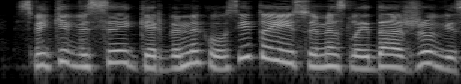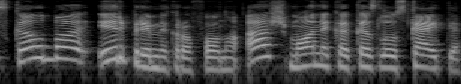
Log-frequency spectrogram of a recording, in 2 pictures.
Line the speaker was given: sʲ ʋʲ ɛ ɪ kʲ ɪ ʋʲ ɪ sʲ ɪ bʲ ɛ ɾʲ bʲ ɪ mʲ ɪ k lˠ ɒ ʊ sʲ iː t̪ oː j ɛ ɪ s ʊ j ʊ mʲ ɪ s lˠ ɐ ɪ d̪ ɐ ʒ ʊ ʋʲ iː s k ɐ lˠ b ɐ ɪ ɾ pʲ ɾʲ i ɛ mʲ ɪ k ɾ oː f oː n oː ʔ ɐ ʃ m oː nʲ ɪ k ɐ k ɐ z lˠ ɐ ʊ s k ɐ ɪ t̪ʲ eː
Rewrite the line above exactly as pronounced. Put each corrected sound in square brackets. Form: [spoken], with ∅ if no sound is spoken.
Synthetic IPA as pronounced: sʲ ʋʲ ɛ ɪ kʲ ɪ ʋʲ ɪ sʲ ɪ [ɡʲ] ɛ ɾʲ bʲ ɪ mʲ ɪ k lˠ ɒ ʊ sʲ iː t̪ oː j ɛ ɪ s ʊ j ʊ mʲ ɪ s lˠ ɐ ɪ d̪ ɐ ʒ ʊ ʋʲ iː s k ɐ lˠ b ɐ ɪ ɾ pʲ ɾʲ i ɛ mʲ ɪ k ɾ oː f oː n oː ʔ ɐ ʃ m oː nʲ ɪ k ɐ k ɐ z lˠ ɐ ʊ s k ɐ ɪ t̪ʲ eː

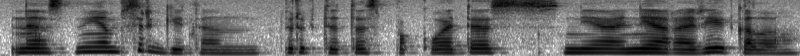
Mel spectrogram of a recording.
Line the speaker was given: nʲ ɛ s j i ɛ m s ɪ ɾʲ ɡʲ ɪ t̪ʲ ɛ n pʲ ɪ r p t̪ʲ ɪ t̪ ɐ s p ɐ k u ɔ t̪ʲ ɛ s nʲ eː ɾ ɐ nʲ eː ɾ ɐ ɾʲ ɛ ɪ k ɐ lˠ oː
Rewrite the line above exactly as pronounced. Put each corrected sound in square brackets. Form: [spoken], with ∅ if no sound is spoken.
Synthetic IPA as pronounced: nʲ ɛ s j i ɛ m s ɪ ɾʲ ɡʲ ɪ t̪ʲ ɛ n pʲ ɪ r [k] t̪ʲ ɪ t̪ ɐ s p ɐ k u ɔ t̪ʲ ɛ s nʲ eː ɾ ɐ nʲ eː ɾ ɐ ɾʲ ɛ ɪ k ɐ lˠ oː

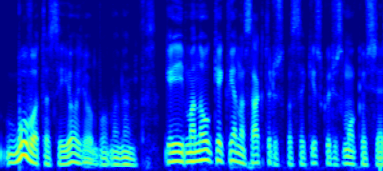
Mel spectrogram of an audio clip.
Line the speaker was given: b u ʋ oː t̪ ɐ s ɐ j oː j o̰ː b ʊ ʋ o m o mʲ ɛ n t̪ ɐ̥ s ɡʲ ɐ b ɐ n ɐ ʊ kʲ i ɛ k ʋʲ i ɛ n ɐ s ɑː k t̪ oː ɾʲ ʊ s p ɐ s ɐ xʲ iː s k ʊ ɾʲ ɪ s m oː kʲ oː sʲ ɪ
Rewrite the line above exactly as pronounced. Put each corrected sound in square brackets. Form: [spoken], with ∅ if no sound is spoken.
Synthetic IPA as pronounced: b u ʋ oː t̪ ɐ s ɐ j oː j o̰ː b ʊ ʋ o m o mʲ ɛ n t̪ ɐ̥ s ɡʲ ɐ [m] ɐ n ɐ ʊ kʲ i ɛ k ʋʲ i ɛ n ɐ s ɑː k t̪ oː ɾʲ ʊ s p ɐ s ɐ [kʲ] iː s k ʊ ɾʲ ɪ s m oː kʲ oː sʲ ɪ

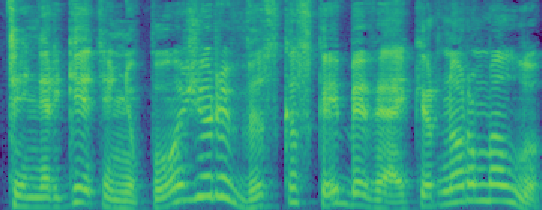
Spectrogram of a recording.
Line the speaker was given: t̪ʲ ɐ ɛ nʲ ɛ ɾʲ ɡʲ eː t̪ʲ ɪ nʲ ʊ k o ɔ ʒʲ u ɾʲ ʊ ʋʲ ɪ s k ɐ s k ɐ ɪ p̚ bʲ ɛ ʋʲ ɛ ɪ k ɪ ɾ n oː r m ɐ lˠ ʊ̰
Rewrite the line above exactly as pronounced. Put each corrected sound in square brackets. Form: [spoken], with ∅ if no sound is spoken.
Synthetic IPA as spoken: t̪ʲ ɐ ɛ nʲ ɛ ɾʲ ɡʲ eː t̪ʲ ɪ nʲ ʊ [p] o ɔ ʒʲ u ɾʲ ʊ ʋʲ ɪ s k ɐ s k ɐ ɪ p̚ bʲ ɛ ʋʲ ɛ ɪ k ɪ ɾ n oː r m ɐ lˠ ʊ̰

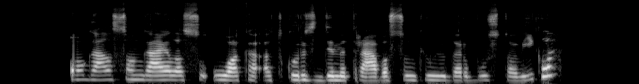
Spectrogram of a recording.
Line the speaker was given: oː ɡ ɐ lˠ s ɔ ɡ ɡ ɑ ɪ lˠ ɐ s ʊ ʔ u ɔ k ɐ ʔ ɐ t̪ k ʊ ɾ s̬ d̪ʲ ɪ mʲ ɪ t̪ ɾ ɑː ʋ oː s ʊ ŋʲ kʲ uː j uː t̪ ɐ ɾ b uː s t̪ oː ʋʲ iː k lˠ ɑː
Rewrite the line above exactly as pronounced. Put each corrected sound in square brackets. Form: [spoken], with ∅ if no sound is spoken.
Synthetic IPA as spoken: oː ɡ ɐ lˠ s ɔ [ŋ] ɡ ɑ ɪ lˠ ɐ s ʊ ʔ u ɔ k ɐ ʔ ɐ t̪ k ʊ ɾ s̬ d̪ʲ ɪ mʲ ɪ t̪ ɾ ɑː ʋ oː s ʊ ŋʲ kʲ uː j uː [d̪] ɐ ɾ b uː s t̪ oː ʋʲ iː k lˠ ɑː

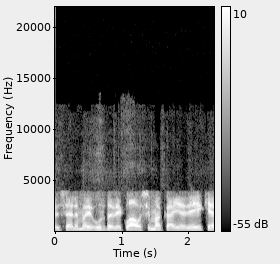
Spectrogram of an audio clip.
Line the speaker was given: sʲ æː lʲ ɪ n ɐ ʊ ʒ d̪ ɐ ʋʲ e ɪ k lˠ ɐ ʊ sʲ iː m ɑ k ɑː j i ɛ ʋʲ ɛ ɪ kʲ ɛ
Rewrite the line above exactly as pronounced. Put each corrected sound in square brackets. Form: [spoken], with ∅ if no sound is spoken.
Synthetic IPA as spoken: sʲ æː lʲ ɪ [m] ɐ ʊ ʒ d̪ ɐ ʋʲ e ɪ k lˠ ɐ ʊ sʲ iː m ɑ k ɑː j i ɛ ʋʲ ɛ ɪ kʲ ɛ

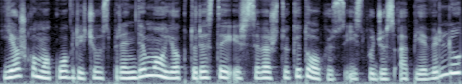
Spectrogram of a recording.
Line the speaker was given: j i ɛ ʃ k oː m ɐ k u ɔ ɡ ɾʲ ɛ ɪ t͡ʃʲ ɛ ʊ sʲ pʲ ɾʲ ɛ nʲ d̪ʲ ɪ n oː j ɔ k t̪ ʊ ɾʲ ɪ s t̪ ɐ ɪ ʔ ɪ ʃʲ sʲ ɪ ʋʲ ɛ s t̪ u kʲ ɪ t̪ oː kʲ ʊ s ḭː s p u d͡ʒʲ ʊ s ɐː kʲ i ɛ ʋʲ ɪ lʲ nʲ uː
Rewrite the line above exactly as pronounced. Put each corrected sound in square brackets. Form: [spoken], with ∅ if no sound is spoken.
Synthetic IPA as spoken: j i ɛ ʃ k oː m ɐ k u ɔ ɡ ɾʲ ɛ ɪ t͡ʃʲ ɛ ʊ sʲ pʲ ɾʲ ɛ nʲ d̪ʲ ɪ [m] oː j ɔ k t̪ ʊ ɾʲ ɪ s t̪ ɐ ɪ ʔ ɪ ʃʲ sʲ ɪ ʋʲ ɛ [ʃ] t̪ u kʲ ɪ t̪ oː kʲ ʊ s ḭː s p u d͡ʒʲ ʊ s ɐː [pʲ] i ɛ ʋʲ ɪ lʲ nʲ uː

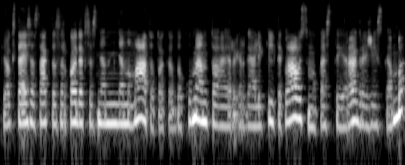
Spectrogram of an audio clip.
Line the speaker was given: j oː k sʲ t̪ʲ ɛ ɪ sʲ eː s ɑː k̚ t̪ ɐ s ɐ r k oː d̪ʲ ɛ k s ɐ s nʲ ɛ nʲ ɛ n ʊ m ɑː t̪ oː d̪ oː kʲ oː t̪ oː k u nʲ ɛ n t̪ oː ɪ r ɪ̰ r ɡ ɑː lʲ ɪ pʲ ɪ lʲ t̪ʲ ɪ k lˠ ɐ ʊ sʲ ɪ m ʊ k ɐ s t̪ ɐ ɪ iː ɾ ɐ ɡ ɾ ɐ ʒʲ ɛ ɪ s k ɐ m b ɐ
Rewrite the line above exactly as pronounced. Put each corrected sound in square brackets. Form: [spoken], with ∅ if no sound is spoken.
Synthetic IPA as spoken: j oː k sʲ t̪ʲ ɛ ɪ sʲ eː s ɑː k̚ t̪ ɐ s ɐ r k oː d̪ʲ ɛ k s ɐ s nʲ ɛ nʲ ɛ n ʊ m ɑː t̪ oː [t̪] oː kʲ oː [d̪] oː k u [mʲ] ɛ n t̪ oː ɪ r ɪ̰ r ɡ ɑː lʲ ɪ [kʲ] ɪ lʲ t̪ʲ ɪ k lˠ ɐ ʊ sʲ ɪ m ʊ k ɐ s t̪ ɐ ɪ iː ɾ ɐ ɡ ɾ ɐ ʒʲ ɛ ɪ s k ɐ m b ɐ

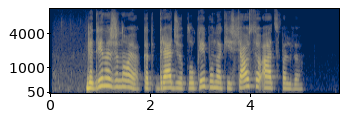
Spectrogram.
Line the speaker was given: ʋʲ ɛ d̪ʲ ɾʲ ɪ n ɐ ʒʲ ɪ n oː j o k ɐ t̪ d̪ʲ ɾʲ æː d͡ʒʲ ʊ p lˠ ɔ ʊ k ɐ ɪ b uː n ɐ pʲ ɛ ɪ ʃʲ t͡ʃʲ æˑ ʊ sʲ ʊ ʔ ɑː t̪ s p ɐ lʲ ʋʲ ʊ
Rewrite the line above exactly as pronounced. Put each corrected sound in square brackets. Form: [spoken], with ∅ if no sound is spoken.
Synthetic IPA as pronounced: ʋʲ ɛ d̪ʲ ɾʲ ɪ n ɐ ʒʲ ɪ n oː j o k ɐ t̪ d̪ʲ ɾʲ æː d͡ʒʲ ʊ p lˠ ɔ ʊ k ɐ ɪ b uː n ɐ [kʲ] ɛ ɪ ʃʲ t͡ʃʲ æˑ ʊ sʲ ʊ ʔ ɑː t̪ s p ɐ lʲ ʋʲ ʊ

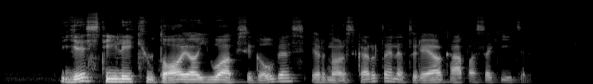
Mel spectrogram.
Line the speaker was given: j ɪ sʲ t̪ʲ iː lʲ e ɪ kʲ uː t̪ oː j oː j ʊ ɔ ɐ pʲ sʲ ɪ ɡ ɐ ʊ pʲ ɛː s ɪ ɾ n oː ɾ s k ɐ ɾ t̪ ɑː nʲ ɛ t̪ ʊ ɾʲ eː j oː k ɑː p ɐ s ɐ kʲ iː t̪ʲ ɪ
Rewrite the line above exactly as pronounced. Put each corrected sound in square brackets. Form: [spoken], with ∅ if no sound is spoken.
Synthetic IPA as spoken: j ɪ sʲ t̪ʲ iː lʲ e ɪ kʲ uː t̪ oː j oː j [u] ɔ ɐ pʲ sʲ ɪ ɡ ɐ ʊ [bʲ] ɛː s ɪ ɾ n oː ɾ s k ɐ ɾ t̪ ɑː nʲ ɛ t̪ ʊ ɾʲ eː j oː k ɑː p ɐ s ɐ kʲ iː t̪ʲ ɪ

